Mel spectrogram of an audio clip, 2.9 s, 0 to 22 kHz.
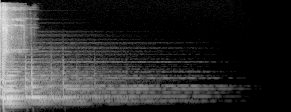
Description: match-leave.mp3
